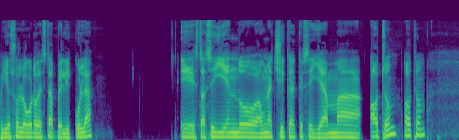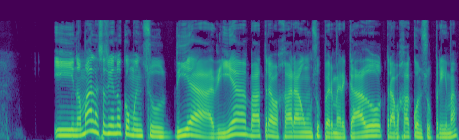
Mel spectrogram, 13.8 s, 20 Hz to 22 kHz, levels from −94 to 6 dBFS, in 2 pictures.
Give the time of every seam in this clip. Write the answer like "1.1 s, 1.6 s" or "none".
6.0 s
